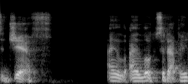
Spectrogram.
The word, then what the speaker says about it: GIF: a gift it's a jiff I looked it up he did a lot of research on this topic and the inventor of gifs says it's a jiff so don't come at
